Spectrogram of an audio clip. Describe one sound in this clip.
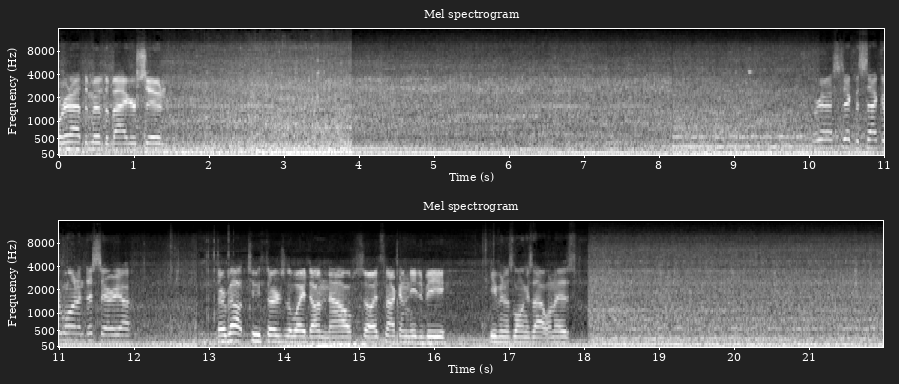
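A tractor engine idles with a low steady rumble.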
